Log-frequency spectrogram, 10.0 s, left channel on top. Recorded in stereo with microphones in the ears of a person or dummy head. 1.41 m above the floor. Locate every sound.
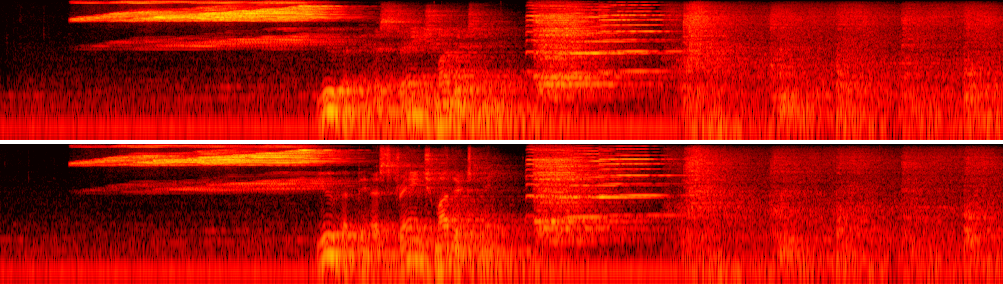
0.7 s a chime: 15° right (ahead or behind), 2 m
3.2 s a man speaking: 55° right (ahead or behind), 0.6 m
5.2 s a violin: 10° right (ahead or behind), 0.5 m
6.6 s footsteps: 15° left (ahead or behind), 1.5 m; by 9.9 s 5° right (ahead or behind), 3.5 m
